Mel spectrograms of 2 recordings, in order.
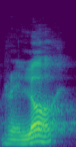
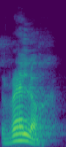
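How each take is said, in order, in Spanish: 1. El acento está en la última sílaba. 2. El acento está en la primera sílaba. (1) "sino reloj" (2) "No decimos reloj"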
